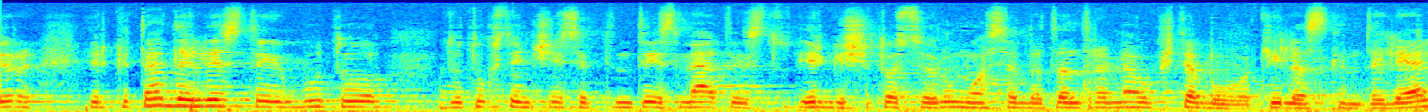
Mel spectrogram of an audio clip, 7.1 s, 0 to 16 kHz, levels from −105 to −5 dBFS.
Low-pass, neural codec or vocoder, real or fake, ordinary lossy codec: 14.4 kHz; none; real; AAC, 48 kbps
